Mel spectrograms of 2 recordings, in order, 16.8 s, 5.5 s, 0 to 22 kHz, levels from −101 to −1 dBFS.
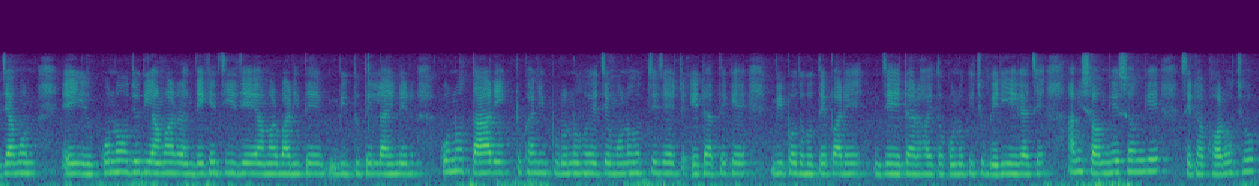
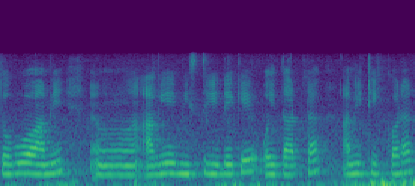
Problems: constant background noise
